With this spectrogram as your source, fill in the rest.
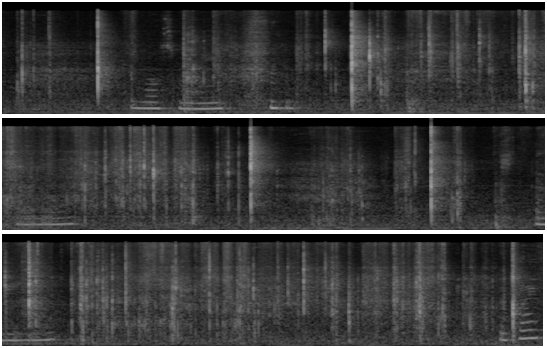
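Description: Paper banknotes rustle and crinkle as hands handle them.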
